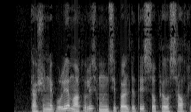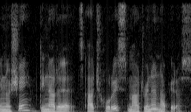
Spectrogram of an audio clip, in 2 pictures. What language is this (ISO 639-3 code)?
kat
